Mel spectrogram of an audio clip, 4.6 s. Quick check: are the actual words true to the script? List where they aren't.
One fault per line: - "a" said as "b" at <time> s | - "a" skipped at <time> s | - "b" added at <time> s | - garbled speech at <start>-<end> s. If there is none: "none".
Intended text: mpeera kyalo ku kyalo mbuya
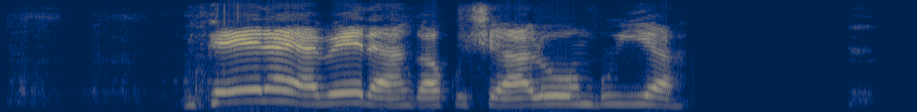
- "kyalo" said as "yabeeranga" at 1.5 s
